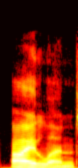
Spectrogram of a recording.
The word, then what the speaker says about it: island: Yeah, that S right there after the I. Yeah, your instinct screams Sandland or something like that. Nope. That S is another silent one. The pronunciation is just island. Island. Like your I then lend. No s sound at all.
